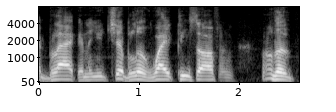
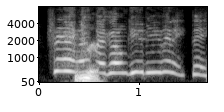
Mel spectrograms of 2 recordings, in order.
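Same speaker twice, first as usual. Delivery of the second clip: put-on cartoon woman voice, higher pitch. Retelling doing the puppet show voices behind the curtain: Wilma voice. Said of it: "Wilma said".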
